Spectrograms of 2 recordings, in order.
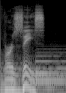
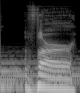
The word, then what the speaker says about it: Versace: Marvy Pro, the correct pronunciation of Versezi is Versezi, with the emphasis on the second syllable and a distinct she sound at the end.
